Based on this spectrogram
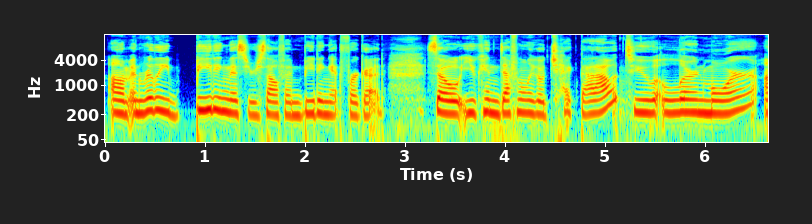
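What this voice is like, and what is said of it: Breathless, out of breath. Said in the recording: “Whew, regardless, I'm out of breath.”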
